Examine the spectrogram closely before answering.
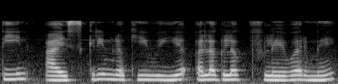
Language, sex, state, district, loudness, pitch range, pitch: Hindi, female, Chhattisgarh, Balrampur, -14 LUFS, 205-225 Hz, 215 Hz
